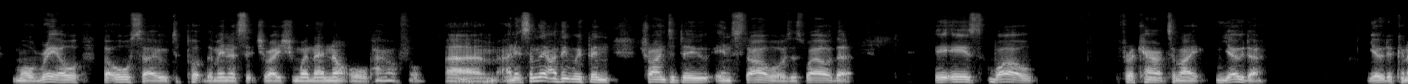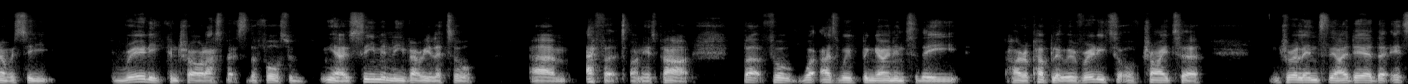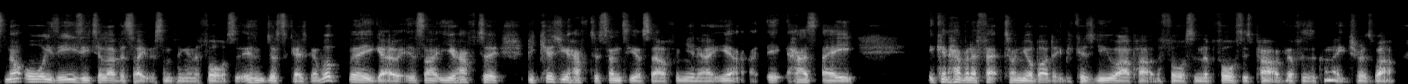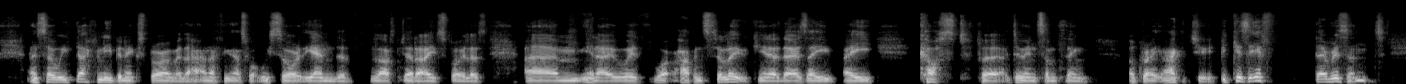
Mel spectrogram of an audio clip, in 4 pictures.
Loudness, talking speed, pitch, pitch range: -19 LUFS, 210 wpm, 95 Hz, 85-105 Hz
